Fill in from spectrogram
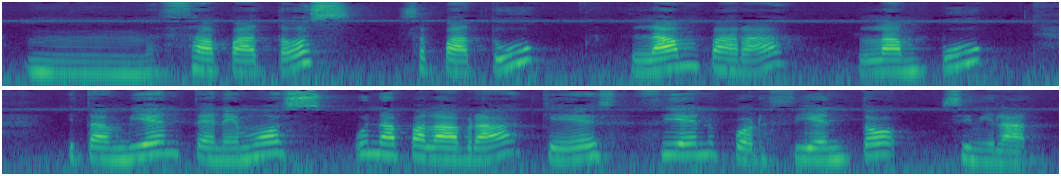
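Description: A woman in her twenties from Indonesia, a Spanish teacher, answering interview questions thoughtfully in her learned Spanish with pauses. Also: a little high, a little hiss or hum, rough recording. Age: 20s.

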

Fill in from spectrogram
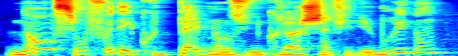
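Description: A man's voice: on the high side, sing-song, racing, husky. A man doing casual live commentary on a horror game while chatting with his viewers.

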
